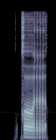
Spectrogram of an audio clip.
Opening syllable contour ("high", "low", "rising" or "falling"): low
